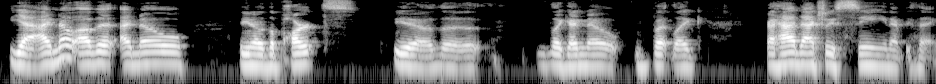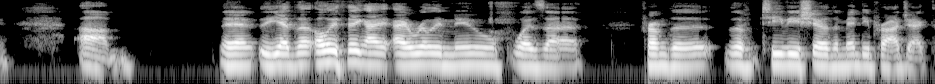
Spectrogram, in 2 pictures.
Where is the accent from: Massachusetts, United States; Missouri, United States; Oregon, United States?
Oregon, United States; now in Chicago, United States; being a five-year-old in Oregon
